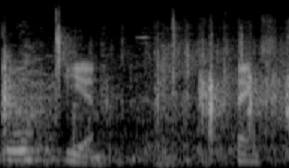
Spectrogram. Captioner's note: applause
